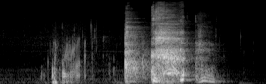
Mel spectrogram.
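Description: An adult gives a few soft throat-clearing sounds, then a sharp cough and a brief throaty clearing.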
